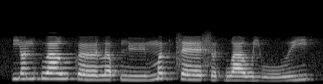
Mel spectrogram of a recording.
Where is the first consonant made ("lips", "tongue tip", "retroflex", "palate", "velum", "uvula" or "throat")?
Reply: palate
